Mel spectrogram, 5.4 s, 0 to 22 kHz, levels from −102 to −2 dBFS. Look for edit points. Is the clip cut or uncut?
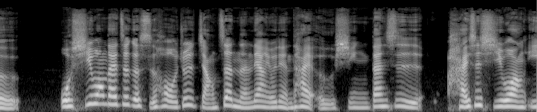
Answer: uncut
